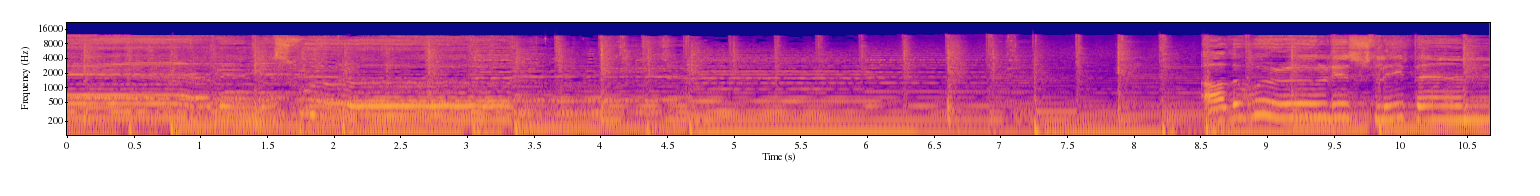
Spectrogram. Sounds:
music
song

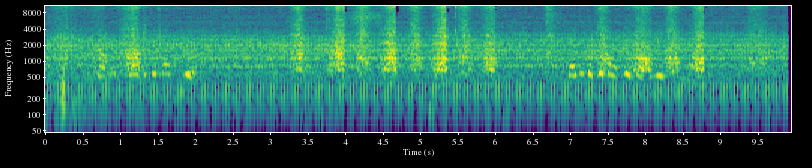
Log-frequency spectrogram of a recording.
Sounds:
speech

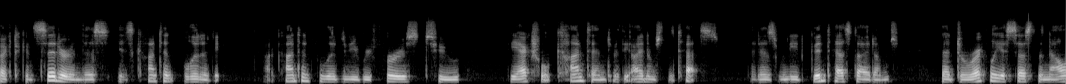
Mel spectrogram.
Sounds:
speech

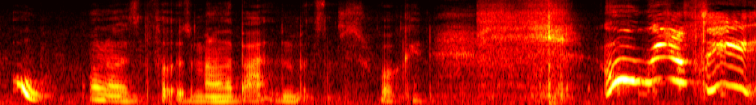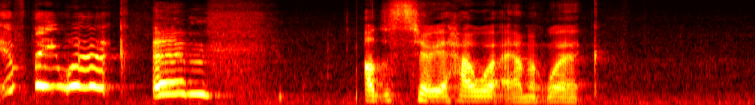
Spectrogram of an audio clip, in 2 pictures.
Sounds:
speech

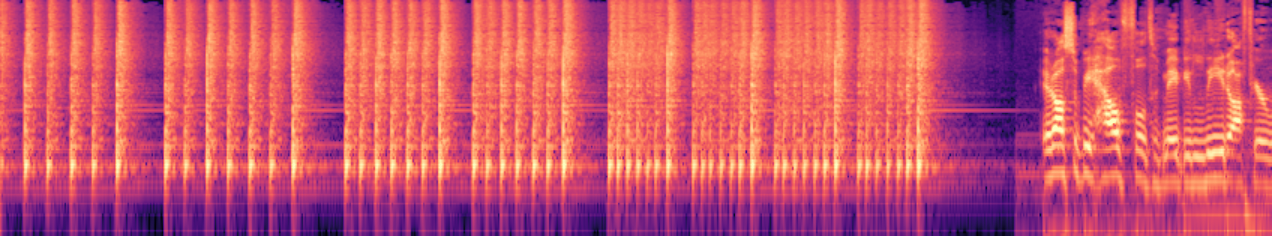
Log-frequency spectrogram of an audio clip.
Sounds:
bass drum
drum roll
playing snare drum
speech
snare drum
music

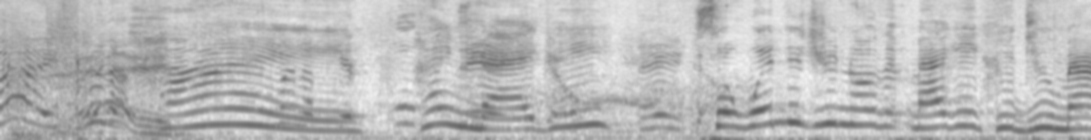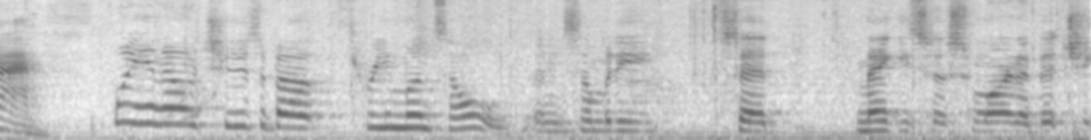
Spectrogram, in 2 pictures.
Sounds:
speech

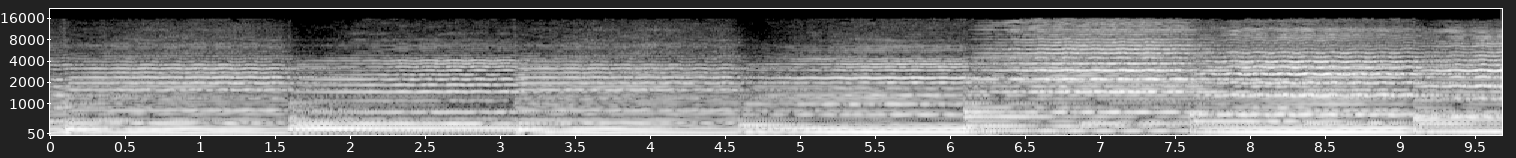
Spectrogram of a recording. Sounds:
classical music
music

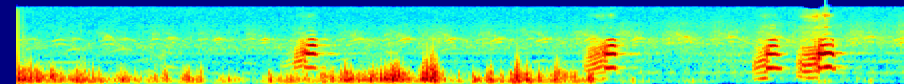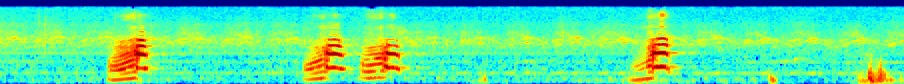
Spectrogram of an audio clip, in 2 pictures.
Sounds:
outside, rural or natural
honk

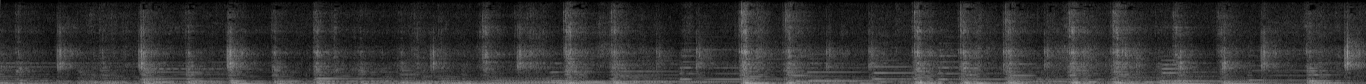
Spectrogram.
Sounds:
music
musical instrument

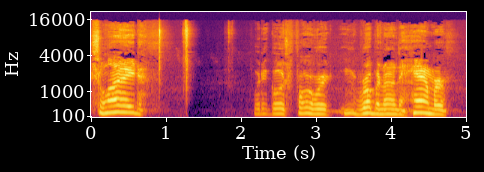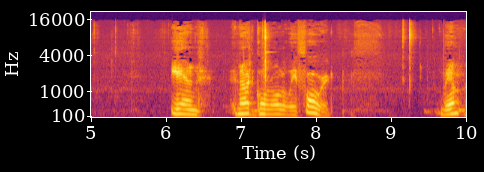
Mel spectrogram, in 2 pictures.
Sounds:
speech

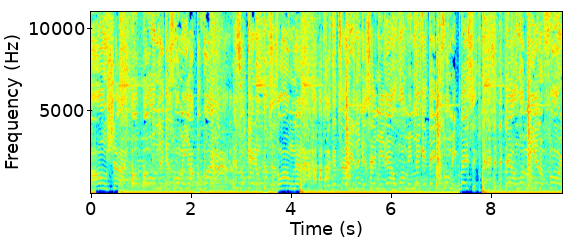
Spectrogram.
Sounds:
music

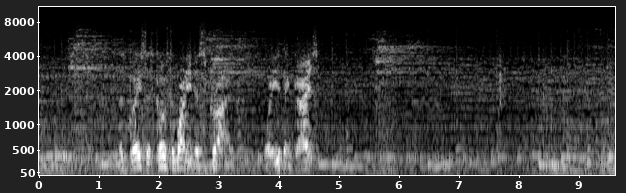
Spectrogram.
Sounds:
music
speech

